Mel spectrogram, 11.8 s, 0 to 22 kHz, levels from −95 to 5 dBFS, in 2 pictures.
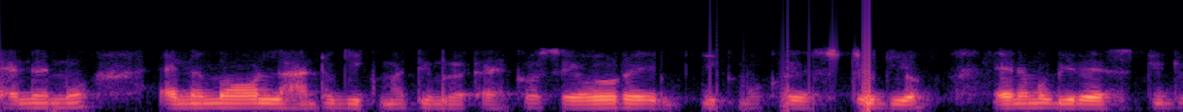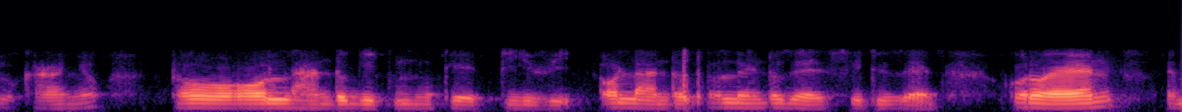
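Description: Throughout, the speech carries Opus voice compression at 8 kbps in SILK mode: the band is narrowed so nothing reaches above about 4.1 kHz, and the excitation is coded coarsely, leaving a muffled, hoarse, slightly robotic tone. Unlike simple low-pass filtering, the texture itself is degraded.

From 3.55 to 4.35 s, processor overload crackle rides over the speech. Dozens of deadlines are missed in a row, each brief gap refilled with stale audio at hard edges, which fits buffers of around 5 ms. The result is a gritty tearing burst, not a single click or dropout.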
